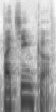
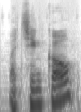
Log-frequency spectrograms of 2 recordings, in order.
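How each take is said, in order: First: No extra emphasis on the 'chinko' part. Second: Heavy emphasis falls on the 'chinko' part. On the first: It names the game. The speaker calls it right. "You just say pachinko" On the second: It sounds like a rude word. The speaker calls it wrong. "don't put too much emphasis on the the chinko"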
